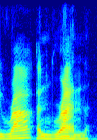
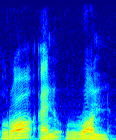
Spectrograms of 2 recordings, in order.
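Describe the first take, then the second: First: The r is light, with a thin vowel. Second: The r is heavy, with a rounded vowel. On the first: The speaker calls it wrong. "You cannot say ra and ran" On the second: The speaker calls it right. "round mouth or full mouth"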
